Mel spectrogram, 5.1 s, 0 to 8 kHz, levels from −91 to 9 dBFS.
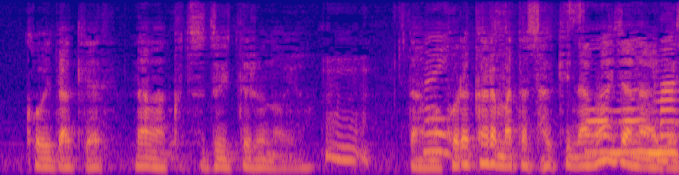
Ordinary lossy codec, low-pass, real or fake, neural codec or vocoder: none; none; real; none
